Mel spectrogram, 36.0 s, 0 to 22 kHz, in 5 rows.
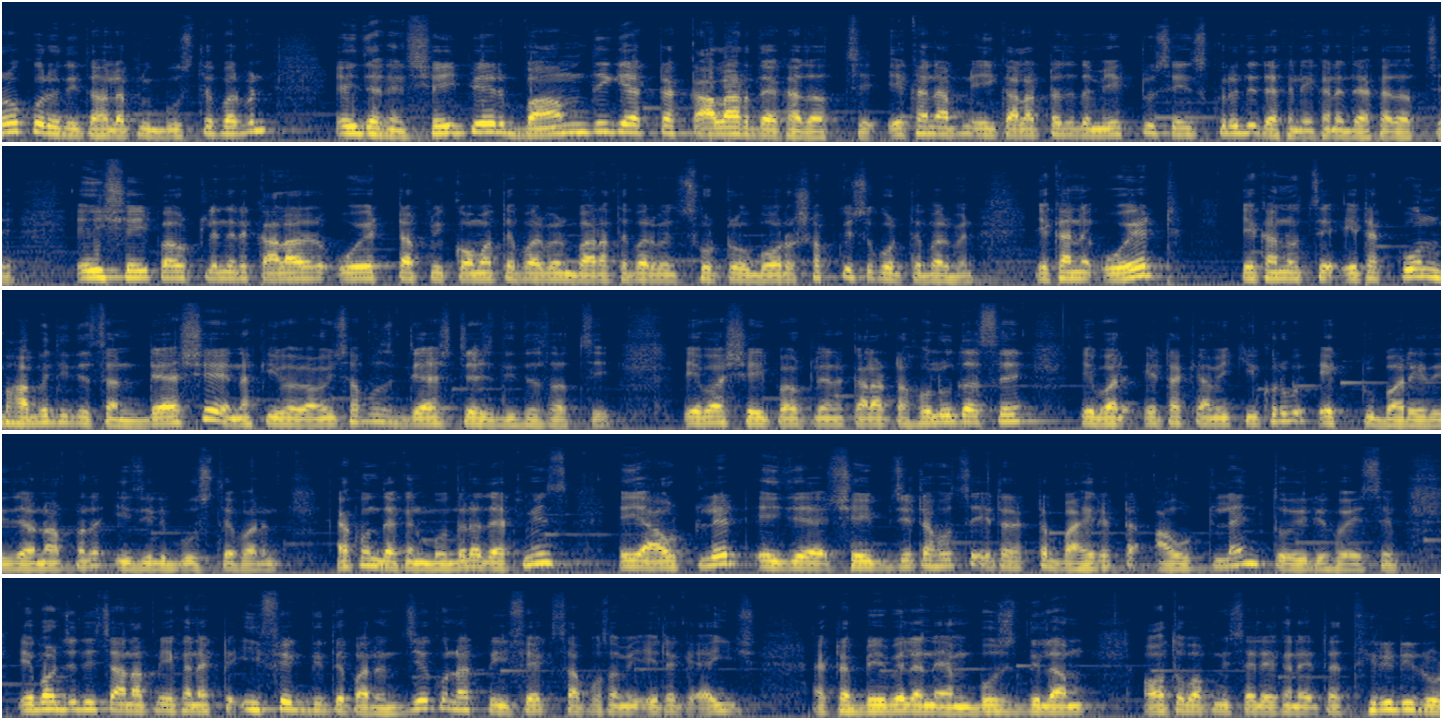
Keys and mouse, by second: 1.1 click, 2.0 click, 2.5 click, 4.5 click, 6.1 click, 7.5 click, 10.2 click, 11.4 click, 16.2 click, 17.5 click, 18.7 click, 19.4 click, 21.9 click, 23.0 click, 23.6 click, 24.5 click, 27.4 click, 29.2 click, 32.1 click, 34.0 click.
